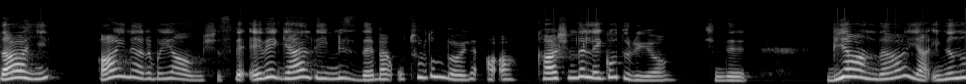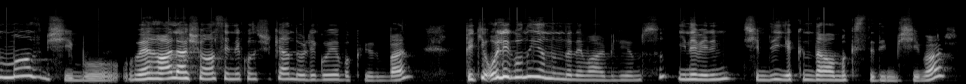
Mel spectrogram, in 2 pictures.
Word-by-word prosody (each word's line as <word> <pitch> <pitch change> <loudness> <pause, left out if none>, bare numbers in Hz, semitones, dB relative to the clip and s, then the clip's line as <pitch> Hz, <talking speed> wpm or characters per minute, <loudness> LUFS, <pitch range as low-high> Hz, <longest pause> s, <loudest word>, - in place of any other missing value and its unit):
dâhil 275 +2 +5 0.5
aynı 340 0 +2
arabayı 270 -1 -4
almışız 205 -4 -7
ve 230 - +3
eve 305 +10 +2
geldiğimizde 275 -7 -1
ben 235 -1 -1
oturdum 320 +6 -2
böyle, 225 +1 -2
a, - - -6 0.2
a, 230 - -12 0.2
karşımda 285 +5 +3
Lego 335 0 0
duruyor. 195 -6 -5 0.4
Şimdi 180 -1 -6 0.8
bir 260 - +5
anda, 305 -2 +2
ya, 220 -8 -2
inanılmaz 320 - +1
bir - - -7
şey 100 - -6
bu 95 0 -6
ve 230 +3 +3
hâlâ 275 +2 +8
şu 285 -1 -1
an 250 - +3
seninle 255 -1 -5
konuşurken 250 0 -5
de - - -3
o 220 - -3
Lego'ya 220 0 -3
bakıyorum 185 -1 -12
ben. 210 - +1 0.5
Peki - - +2
o - - +7
Lego'nun 335 0 +6
yanında 280 -10 +2
ne 210 -1 -5
var 200 -1 -6
biliyor 195 +1 -9
musun? 350 - -10
Yine 235 -1 +1
benim 230 +5 -1
şimdi 210 +1 -5
yakında 215 -1 0
almak 205 0 0
istediğim 180 -2 -8
bir 175 - -12
şey - - -7
var. 370 +1 0
250 Hz, 160 wpm, -22 LUFS, 210-295 Hz, 0.8 s, hâlâ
